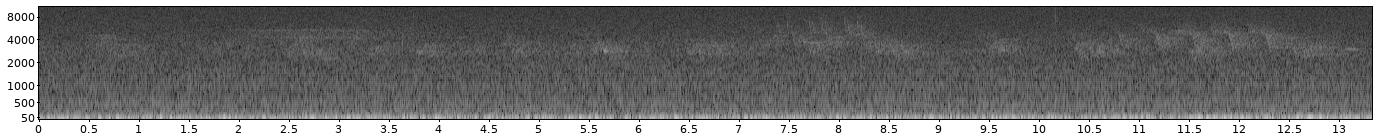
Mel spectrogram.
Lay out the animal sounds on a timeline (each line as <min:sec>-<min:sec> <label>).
0:00.0-0:13.3 Red-eyed Vireo (Vireo olivaceus)
0:01.9-0:03.7 Pine Warbler (Setophaga pinus)
0:07.1-0:08.9 Ovenbird (Seiurus aurocapilla)
0:10.4-0:12.6 Ovenbird (Seiurus aurocapilla)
